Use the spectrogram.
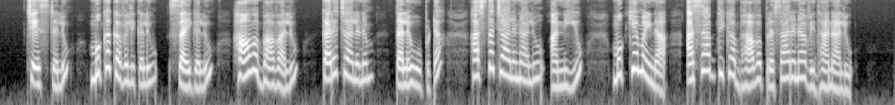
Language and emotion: Telugu, neutral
